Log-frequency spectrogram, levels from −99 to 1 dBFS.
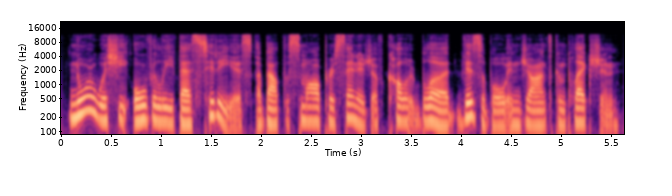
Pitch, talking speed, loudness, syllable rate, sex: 165 Hz, 170 wpm, -19 LUFS, 5.6 syllables/s, female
